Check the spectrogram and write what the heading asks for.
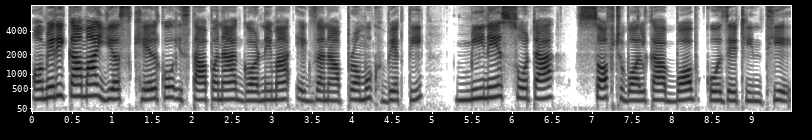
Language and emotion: Nepali, neutral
